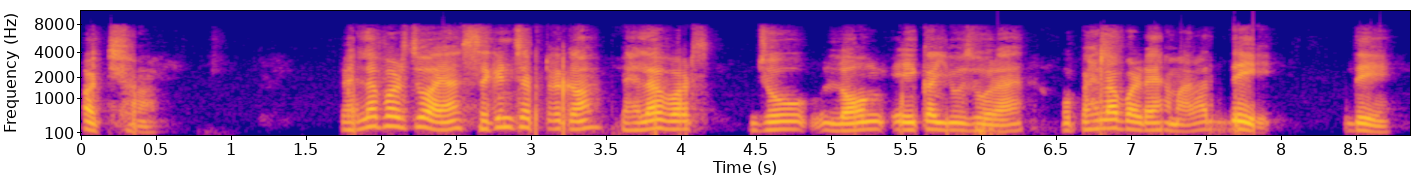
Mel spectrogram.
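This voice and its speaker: A man teaching a stenography lesson, asking his students questions and answering them himself, repeating each sound slowly. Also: on the high side, muffled recording, a little hiss or hum. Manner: slips into English definitions. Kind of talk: recorded shorthand lesson.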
